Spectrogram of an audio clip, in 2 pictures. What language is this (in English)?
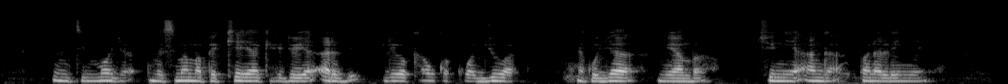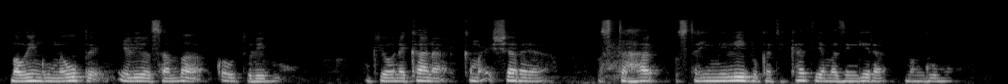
Swahili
